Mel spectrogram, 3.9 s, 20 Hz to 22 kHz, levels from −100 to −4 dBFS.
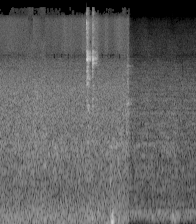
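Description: Speech, with a switch to a distant microphone from 2.6 s to the end. The sound abruptly turns roomy and hollow, loses bass, drops about 10 dB and carries room noise about 30 dB below it. The likely cause is a lost close-microphone feed.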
